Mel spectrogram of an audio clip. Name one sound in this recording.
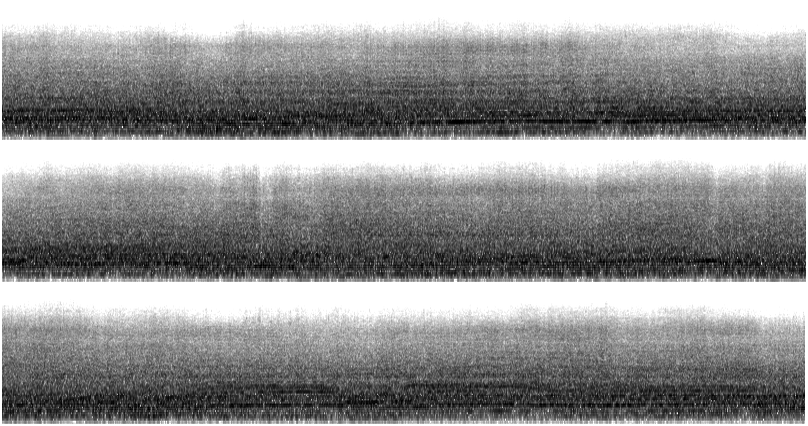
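Engines roar and rev loudly in a large echoing arena.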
